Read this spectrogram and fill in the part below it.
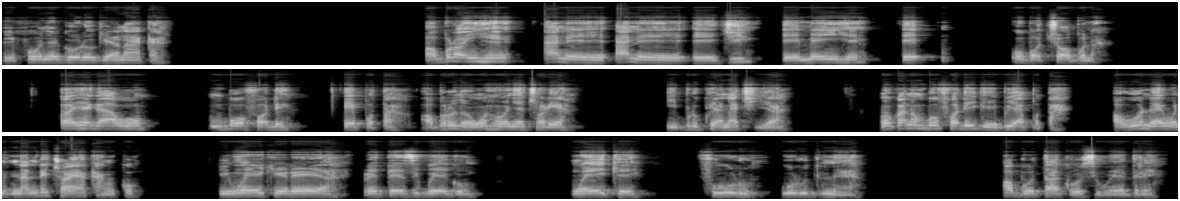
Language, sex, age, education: Igbo, male, 30-45, tertiary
